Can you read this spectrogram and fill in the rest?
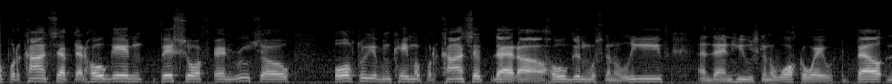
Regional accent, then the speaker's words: Long Island, New York, United States; accent: Long Island; I'm from Long Island, and obviously I have a strong accent

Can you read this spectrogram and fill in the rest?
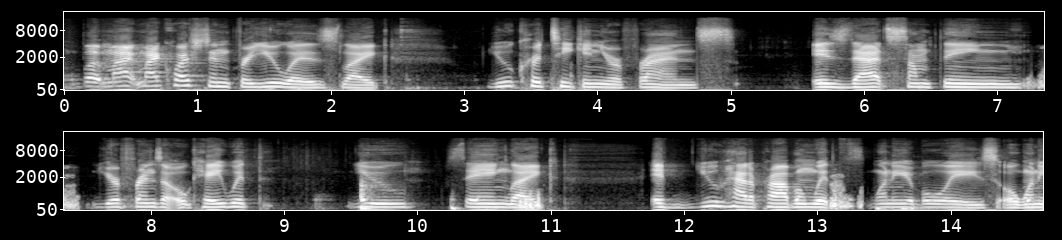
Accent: Boston, Massachusetts, United States; I'm not from New York. I'm from Boston. From Boston? Yep. Born and raised.

